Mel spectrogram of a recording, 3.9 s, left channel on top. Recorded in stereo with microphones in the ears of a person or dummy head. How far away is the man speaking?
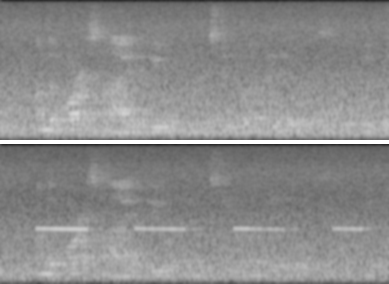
About 7.5 m.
